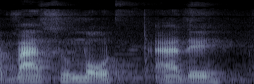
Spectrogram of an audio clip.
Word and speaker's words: 111 AD: Chúng ta đọc là 3 số 1 AD.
